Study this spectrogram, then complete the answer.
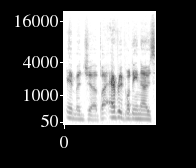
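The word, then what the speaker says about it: Imgur: It's pronounced Imager, but everybody knows it's spelled IMA.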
